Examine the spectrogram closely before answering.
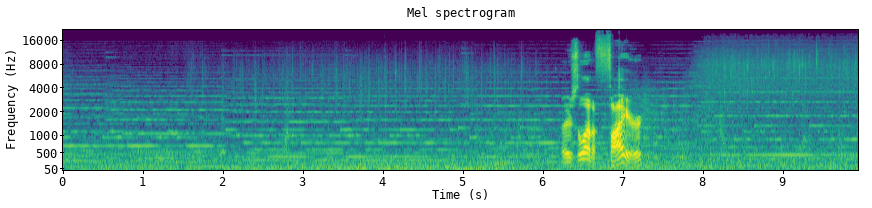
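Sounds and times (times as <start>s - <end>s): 
steady rain striking a surface: 1.8s - 6.3s, 7.6s - 9.9s
speech: 6.2s - 7.4s.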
